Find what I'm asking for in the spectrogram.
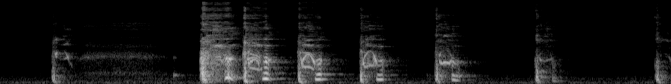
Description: this cough is nonstop...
